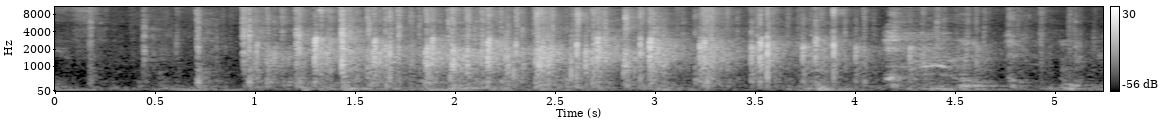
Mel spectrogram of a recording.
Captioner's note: audience applauding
